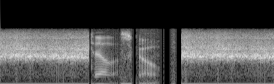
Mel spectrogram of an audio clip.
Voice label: "telescope", American

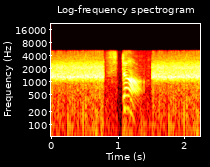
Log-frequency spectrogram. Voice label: "star", English

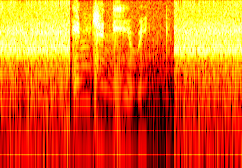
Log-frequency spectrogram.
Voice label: "engineer", English

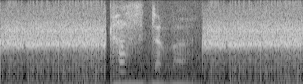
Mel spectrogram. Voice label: "customer", English

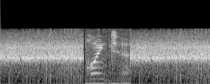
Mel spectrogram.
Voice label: "pointer", English

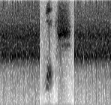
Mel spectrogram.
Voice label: "wash", English

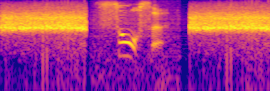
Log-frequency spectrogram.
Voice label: "saucer", English

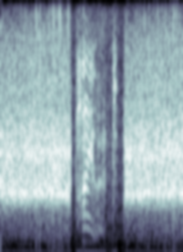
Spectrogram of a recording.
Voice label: "pilot", English

